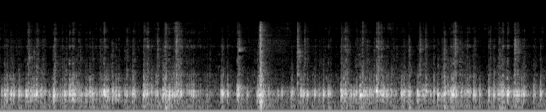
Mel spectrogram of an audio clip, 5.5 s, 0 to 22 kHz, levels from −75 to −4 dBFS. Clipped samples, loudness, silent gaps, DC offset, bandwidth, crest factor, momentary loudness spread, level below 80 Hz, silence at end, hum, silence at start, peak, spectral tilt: under 0.1%; -21 LUFS; none; 2%; 11 kHz; 20 dB; 5 LU; -50 dBFS; 0 s; none; 0 s; -2 dBFS; -5 dB/octave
